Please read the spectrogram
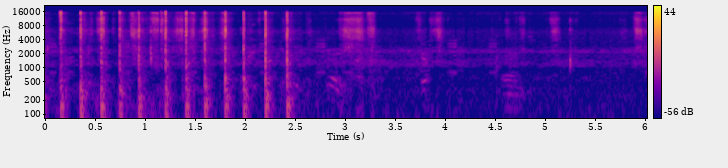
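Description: Rapid punches landing on a handheld strike pad, about five even blows a second, that stop about two and a half seconds in.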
